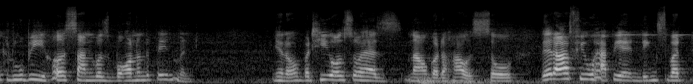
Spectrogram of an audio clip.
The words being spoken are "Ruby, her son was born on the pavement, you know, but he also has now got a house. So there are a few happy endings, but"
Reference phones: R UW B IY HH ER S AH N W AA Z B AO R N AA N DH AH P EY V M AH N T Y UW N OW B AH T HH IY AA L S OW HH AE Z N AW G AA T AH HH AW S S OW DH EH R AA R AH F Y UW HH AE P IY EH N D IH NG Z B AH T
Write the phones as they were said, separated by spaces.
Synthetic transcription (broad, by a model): R UW B IY HH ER S AH N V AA Z B AO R N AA N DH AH P EY V M AH N T Y UW N OW B AH T HH IY AA L S OW HH AE Z N AW G AA T AH HH AW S S OW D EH R AA R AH F Y UW HH AE P IY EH N D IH NG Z B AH T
